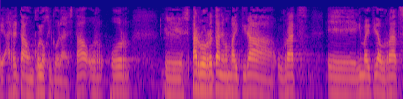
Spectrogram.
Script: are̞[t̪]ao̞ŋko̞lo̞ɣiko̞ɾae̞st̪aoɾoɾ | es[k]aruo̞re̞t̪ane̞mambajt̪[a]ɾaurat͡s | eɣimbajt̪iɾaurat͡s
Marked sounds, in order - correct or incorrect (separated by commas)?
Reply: correct, incorrect, incorrect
